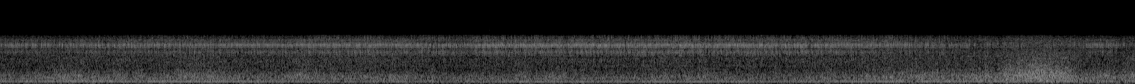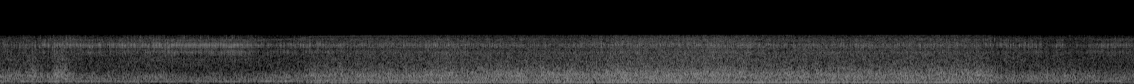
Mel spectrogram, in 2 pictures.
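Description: Radio-controlled model airplane in flight, heard from its own onboard camera: the motor and propeller run with a steady high whine and a low hum over rushing air. The pitch shifts about two-thirds of the way in, as the throttle changes, and shifts back near the end.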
